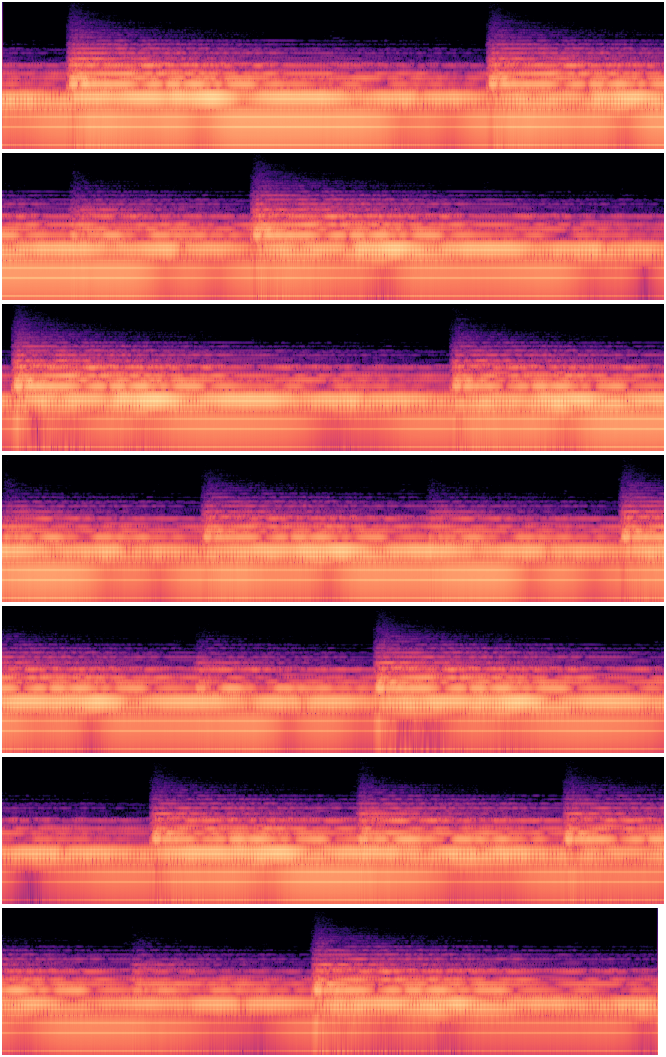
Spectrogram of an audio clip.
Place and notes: Bruges, Belgique - Brugge bells
The Brugge bells in the Onze-Lieve-Vrouwkerk. Recorded inside the tower with Tim Martens and Thierry Pauwels.
This is the solo of the biggest bell.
